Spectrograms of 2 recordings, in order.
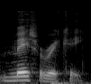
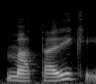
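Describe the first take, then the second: First: The vowels are said in an English way. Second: The vowels are said in a Māori way. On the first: The speaker calls it wrong. "not matariki" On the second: The speaker calls it right. "the pronunciation of matariki is matariki"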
